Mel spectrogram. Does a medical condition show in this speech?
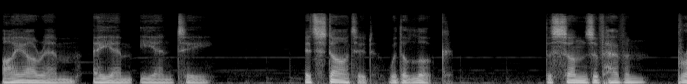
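No.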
